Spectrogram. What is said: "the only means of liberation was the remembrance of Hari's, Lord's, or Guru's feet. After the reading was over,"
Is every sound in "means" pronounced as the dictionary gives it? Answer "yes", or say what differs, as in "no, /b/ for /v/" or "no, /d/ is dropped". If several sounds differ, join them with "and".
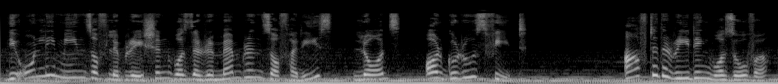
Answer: yes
